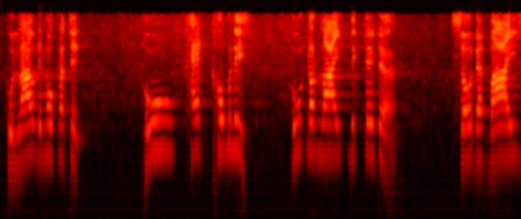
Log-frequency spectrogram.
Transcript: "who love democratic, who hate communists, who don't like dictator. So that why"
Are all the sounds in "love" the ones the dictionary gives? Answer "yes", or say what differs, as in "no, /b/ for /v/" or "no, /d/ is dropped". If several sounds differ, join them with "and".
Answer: no, /w/ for /v/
